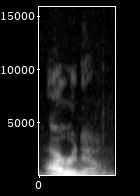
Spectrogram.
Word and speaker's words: Iredell: And am I pronouncing right, Iredell? Iredell.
